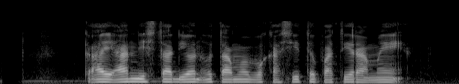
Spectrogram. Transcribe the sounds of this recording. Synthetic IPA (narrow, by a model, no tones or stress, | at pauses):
kəajaʔandist̪adiɔnut̪amabəkasit̪əpat̪iɾamɛ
